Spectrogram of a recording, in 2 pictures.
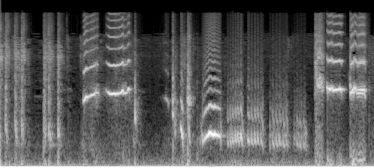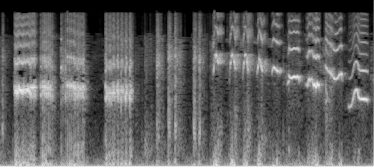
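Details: White-rumped shama song offered as a model for other birds to learn: harsh, noisy chattering bursts mixed with short whistles and, near the end, a run of quick descending whistled notes.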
